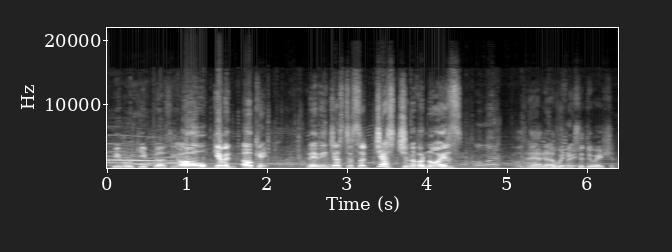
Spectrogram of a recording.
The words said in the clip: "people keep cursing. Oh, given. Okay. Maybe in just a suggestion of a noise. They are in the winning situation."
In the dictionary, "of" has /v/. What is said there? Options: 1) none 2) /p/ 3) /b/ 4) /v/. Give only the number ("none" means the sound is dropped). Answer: 4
